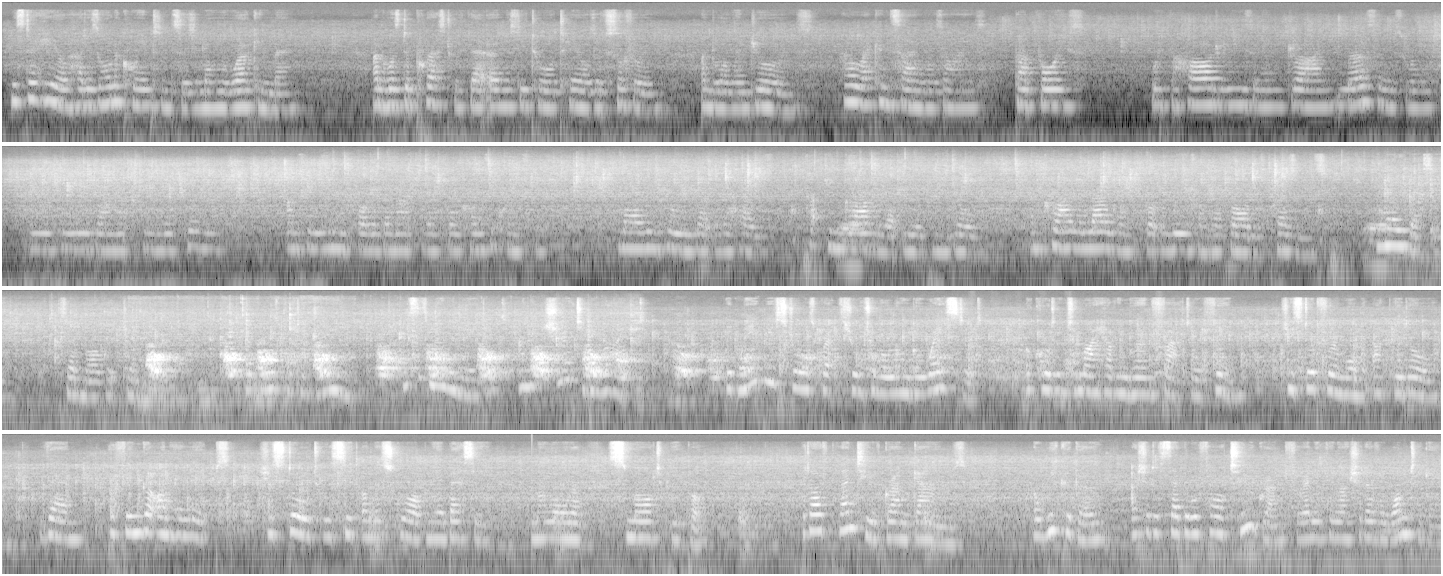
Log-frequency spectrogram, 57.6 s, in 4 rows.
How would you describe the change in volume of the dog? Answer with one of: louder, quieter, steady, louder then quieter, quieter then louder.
quieter.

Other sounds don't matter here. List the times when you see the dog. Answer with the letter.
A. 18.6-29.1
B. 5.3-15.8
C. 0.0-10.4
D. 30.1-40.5
D.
